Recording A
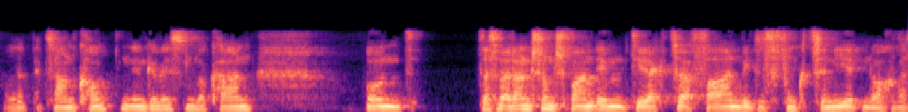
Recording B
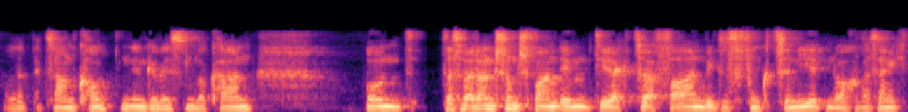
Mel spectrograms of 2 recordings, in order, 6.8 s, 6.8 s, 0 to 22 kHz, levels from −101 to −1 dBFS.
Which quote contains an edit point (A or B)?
B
